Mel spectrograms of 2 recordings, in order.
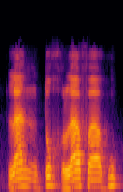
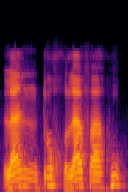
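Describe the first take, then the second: First: A faint final vowel is heard at the end. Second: A faint final vowel is heard at the end.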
